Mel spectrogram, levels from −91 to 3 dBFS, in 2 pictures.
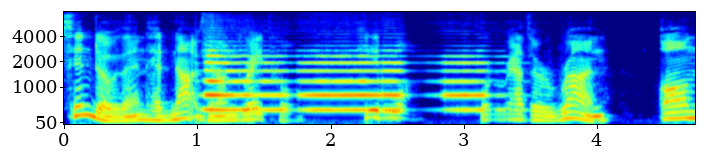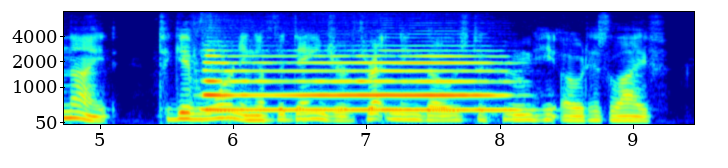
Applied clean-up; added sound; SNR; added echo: neural mask model RNNoise.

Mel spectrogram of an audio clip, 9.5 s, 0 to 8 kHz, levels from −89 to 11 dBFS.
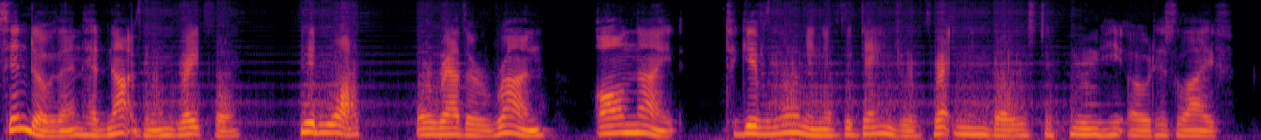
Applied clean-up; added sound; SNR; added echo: neural separator model SepFormer DNS4.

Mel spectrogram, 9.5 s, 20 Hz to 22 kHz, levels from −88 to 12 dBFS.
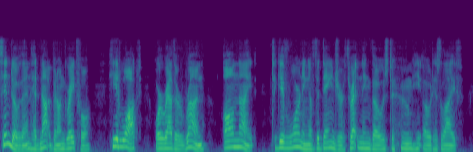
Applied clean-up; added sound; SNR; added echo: none; none; none; none.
